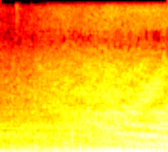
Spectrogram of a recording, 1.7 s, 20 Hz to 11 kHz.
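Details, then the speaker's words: Propex HS2000 propane heater after one-flash fault, fixed by reconnecting the propane line and resetting, running about an hour: even, steady fan roar with a smooth burner rush, no surging or clicking; heater running normally. "And now we have hot air coming out. All right, the heater's been running for about an hour."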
